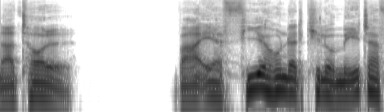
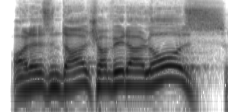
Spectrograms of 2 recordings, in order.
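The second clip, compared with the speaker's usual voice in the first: loud, raised shout from another room; called out; 10 semitones higher, 9 dB louder than usual. Acted. Husband calls from inside the flat, shouting. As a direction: holler it to whoever is at the door. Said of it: "rief eine Männerstimme aus dem Inneren".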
